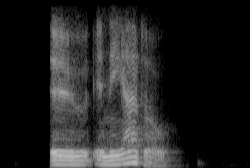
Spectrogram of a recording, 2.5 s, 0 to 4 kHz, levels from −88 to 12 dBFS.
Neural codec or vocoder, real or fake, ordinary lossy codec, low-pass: none; real; Opus, 16 kbps; 3.6 kHz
